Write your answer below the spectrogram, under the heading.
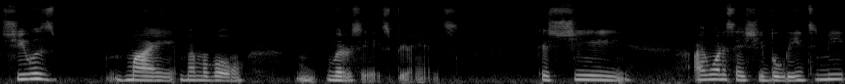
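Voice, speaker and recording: This woman has an American accent and a medium pitch. Her voice is somewhat breathy, with fairly even intonation and a fairly slow pace. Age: 20s. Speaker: graduate student. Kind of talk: personal narrative for a class assignment. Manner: halting, many fillers.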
